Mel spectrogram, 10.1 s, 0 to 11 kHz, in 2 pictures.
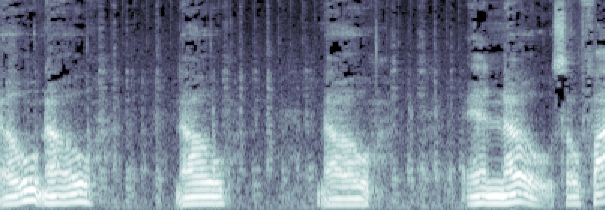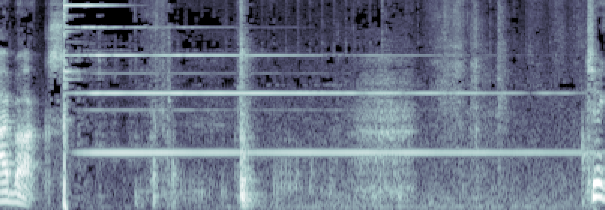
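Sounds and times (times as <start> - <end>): bell-like metallic ring: 5.6 - 10.0.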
